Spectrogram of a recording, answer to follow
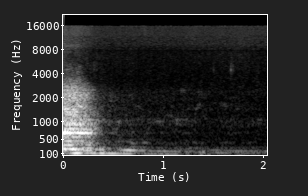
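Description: A loud passing vehicle fades away over the first half-second or so, then only faint background noise is left.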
